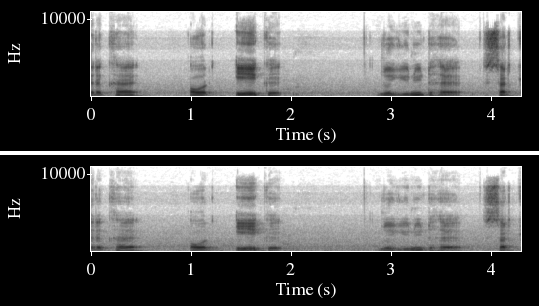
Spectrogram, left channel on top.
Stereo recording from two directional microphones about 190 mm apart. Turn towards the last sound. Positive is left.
turn(degrees=60)  # may be behind; listen again after turning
